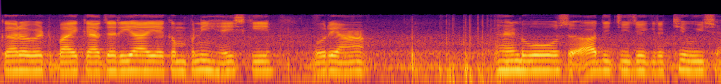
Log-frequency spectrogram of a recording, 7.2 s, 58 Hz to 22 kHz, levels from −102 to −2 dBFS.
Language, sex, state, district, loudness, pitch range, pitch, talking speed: Hindi, male, Haryana, Jhajjar, -17 LUFS, 140-145 Hz, 145 Hz, 140 wpm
